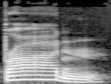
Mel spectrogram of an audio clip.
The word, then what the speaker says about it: broaden: Pronunciation, not broaden, but broaden, broaden. You do a stop D, you put the tongue up, broad, and you fall to an N.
